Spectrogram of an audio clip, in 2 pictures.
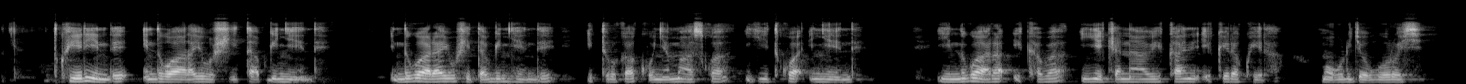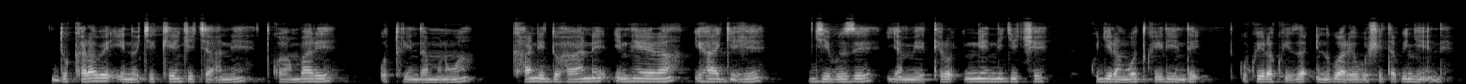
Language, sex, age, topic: Kinyarwanda, male, 18-24, health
